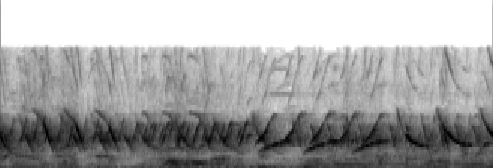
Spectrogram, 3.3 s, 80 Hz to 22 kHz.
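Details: Competition canary in Pringsewu on 22 September 2019. Rapid repeated curved chirps and rolling trills are set high and continuous, with other caged birds overlapping and human voices humming low in the background.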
